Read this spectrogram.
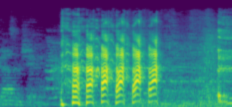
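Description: A young man laughs loudly into a microphone.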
